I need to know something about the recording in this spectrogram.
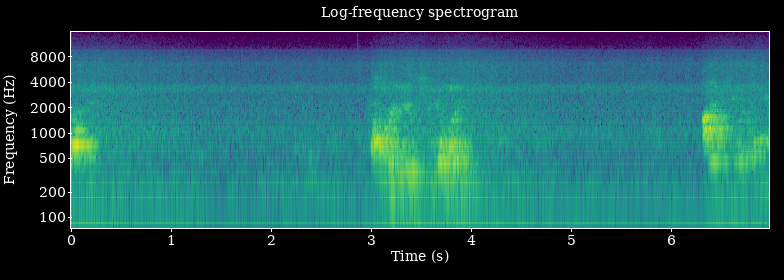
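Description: A man speaks in short bursts in a quiet room.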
